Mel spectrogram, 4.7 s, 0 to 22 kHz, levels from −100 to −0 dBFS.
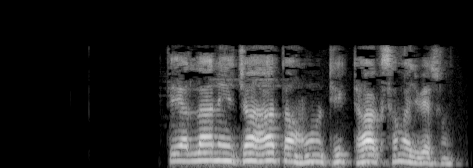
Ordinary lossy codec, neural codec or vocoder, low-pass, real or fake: MP3, 32 kbps; none; 7.2 kHz; real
